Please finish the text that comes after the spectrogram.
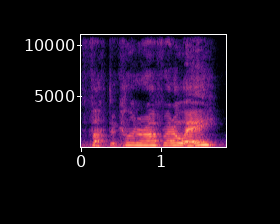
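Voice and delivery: high, loud disbelief; shocked reaction. Retold or imitated. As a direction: blurt it out in disbelief. Acted shocked reaction to film.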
